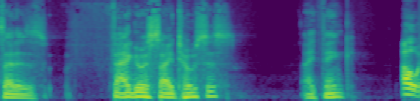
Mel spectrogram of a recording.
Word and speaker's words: phagocytosis: Oh, wrong emphasis on the A. I don't actually know that. I could look up a pronunciation. Mm-hmm. I was not trying to make it funny. I just thought that's how you pronounce it. No, I know you're not. I wouldn't ever think that you were. It is So long A, phago, like the pop?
